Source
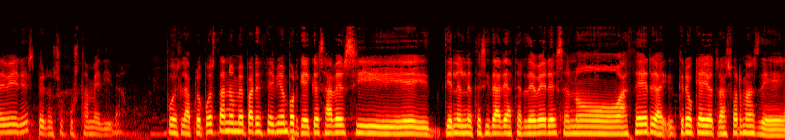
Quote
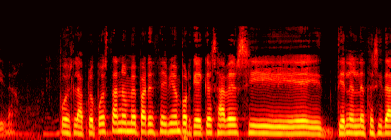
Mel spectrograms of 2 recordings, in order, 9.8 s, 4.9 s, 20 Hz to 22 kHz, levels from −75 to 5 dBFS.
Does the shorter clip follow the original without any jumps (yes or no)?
yes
